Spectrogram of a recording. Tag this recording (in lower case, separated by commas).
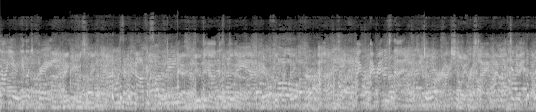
speech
